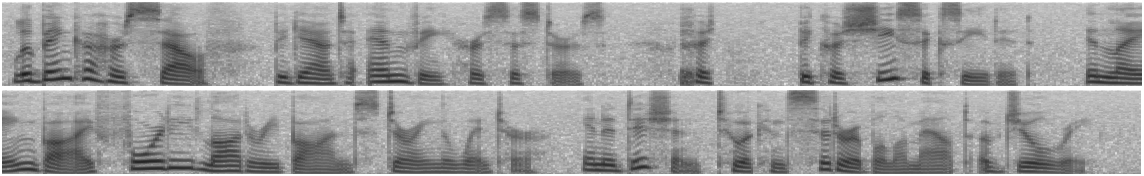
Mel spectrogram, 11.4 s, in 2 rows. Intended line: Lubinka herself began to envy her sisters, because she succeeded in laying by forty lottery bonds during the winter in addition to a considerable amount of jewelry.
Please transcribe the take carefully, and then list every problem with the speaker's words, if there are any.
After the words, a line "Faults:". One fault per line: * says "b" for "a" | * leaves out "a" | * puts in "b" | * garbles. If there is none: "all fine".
Lubinka herself began to envy her sisters, because she succeeded in laying by forty lottery bonds during the winter in addition to a considerable amount of jewelry.
Faults:
all fine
